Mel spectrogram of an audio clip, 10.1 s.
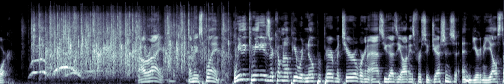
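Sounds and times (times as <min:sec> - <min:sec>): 
speech: 0:00.0 - 0:00.3, 0:02.8 - 0:10.0
whoops and cheers: 0:00.5 - 0:02.7
crowd applause: 0:00.5 - 0:04.9.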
